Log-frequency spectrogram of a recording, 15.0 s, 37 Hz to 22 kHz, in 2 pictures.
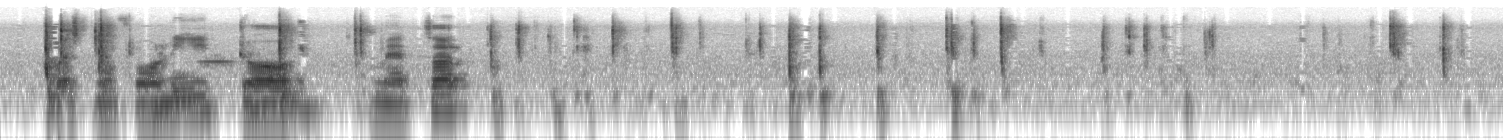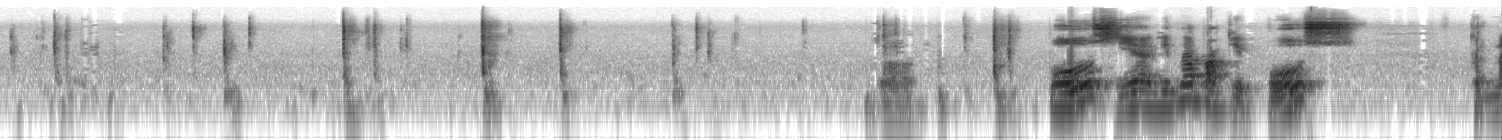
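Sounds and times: typing on computer keyboard: 0.2 - 0.8, 1.4 - 11.2, 11.9 - 12.7.

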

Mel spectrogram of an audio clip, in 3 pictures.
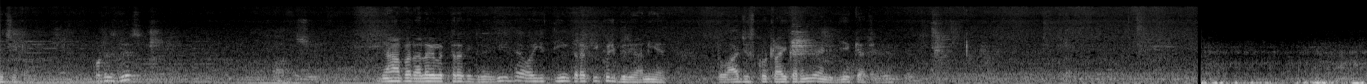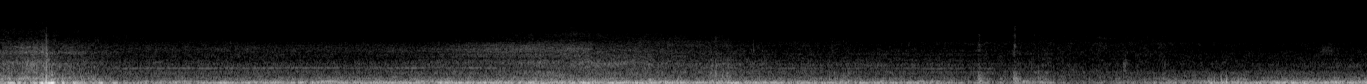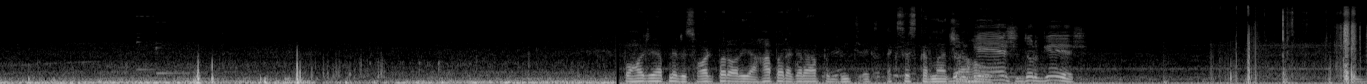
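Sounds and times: car engine and road rumble: 11.0 - 41.0.

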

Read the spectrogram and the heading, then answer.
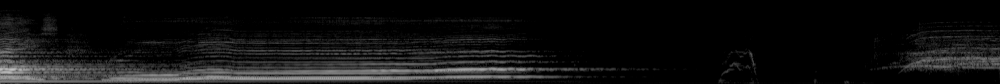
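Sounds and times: man and woman singing in harmony: 0.0 - 5.8.

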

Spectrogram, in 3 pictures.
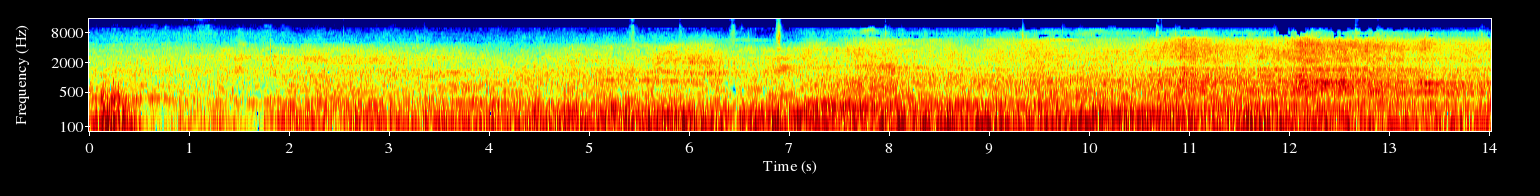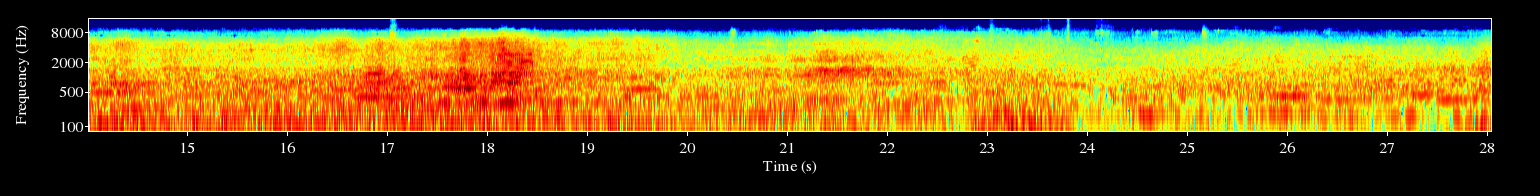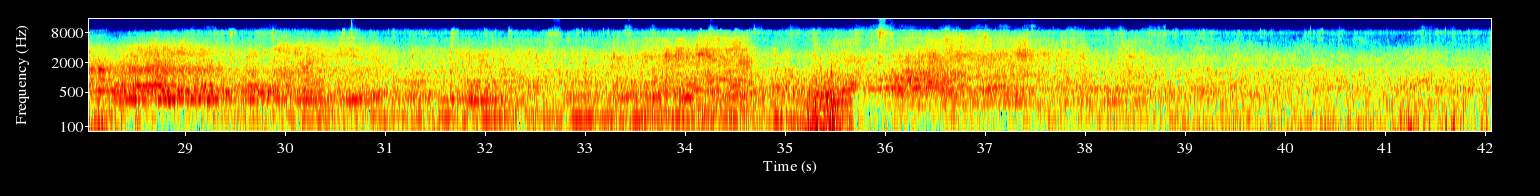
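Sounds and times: car engines running: 0.0 - 42.0.

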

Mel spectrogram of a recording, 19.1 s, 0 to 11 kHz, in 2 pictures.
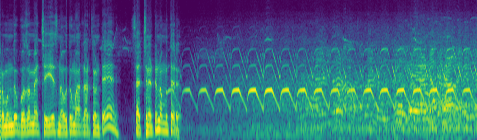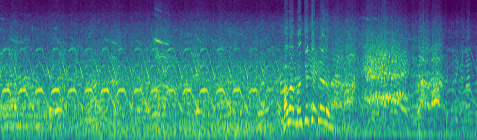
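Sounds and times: sirens yelping: 3.1 - 19.0.

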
